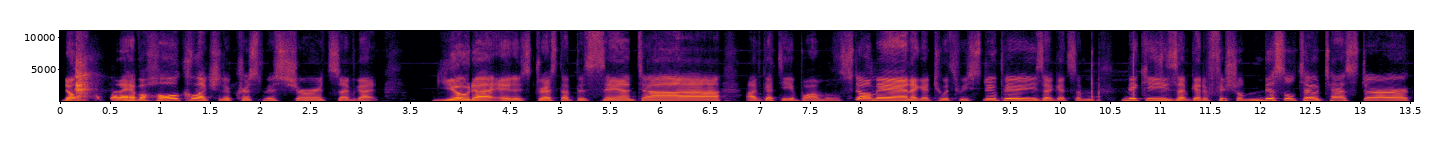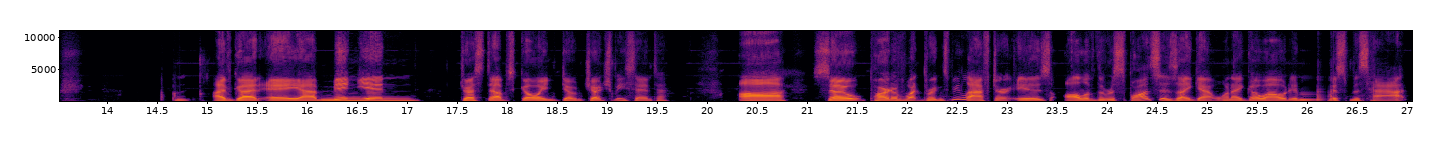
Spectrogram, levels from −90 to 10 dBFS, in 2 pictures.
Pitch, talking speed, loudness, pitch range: 165 Hz, 160 wpm, -24 LUFS, 150-195 Hz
